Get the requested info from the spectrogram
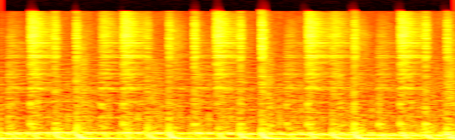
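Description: Drum-machine beat with a bass line that slides up and then back down in pitch, played through a circuit-bent lo-fi filtered digital delay. The drum strokes come thick and fast.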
